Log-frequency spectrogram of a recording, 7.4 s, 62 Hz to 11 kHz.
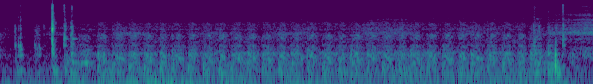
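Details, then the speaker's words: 2006 Vauxhall Meriva with a replacement engine, ignition disabled, throttle fully open during a relative compression test: quiet, even cranking chuffs with a slightly uneven beat; one cylinder at 70%, suspected blown head gasket. "70% on cylinder 2 which is very low so we know the head gasket is a potential problem"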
